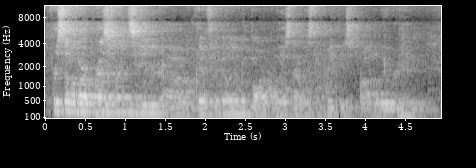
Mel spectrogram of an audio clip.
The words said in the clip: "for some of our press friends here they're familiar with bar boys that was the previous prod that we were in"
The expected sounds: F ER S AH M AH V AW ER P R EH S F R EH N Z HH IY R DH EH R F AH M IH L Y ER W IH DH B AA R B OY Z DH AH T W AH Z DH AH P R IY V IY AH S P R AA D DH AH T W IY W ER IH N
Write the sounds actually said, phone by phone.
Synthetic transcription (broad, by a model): F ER S AH M AH V AW ER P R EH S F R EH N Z HH IY R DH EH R F AH M IH L Y ER W IH DH B AA R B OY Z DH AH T W AH Z DH AH P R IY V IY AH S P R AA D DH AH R W IY W ER IH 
